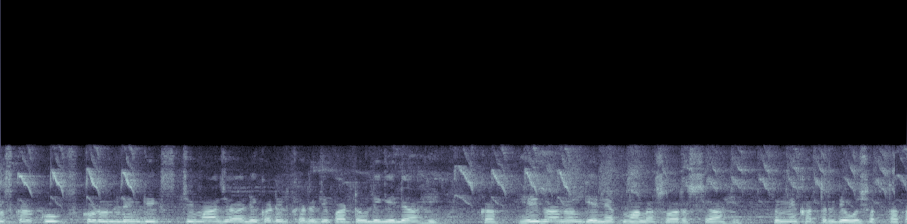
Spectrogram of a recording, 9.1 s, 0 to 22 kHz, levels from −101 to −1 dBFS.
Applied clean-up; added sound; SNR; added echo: none; Bird vocalization, bird call, bird song; 17 dB; reverberation time 0.8 s.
